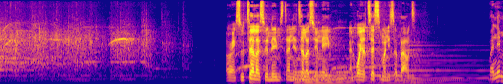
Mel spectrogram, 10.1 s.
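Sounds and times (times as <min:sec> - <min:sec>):
church congregation applauding: 0:00.0 - 0:03.9, 0:04.7 - 0:08.2
speech: 0:04.6 - 0:08.4, 0:09.8 - 0:10.0.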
